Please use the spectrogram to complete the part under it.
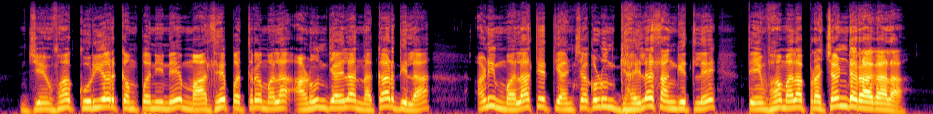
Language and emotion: Marathi, angry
